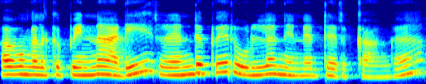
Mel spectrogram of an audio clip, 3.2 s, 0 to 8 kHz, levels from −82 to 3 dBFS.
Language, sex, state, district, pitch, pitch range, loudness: Tamil, female, Tamil Nadu, Nilgiris, 235 Hz, 225-255 Hz, -16 LUFS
